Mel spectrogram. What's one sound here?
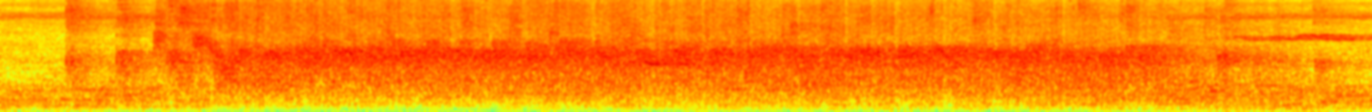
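A crowd applauds and cheers loudly in a large echoing hall.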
